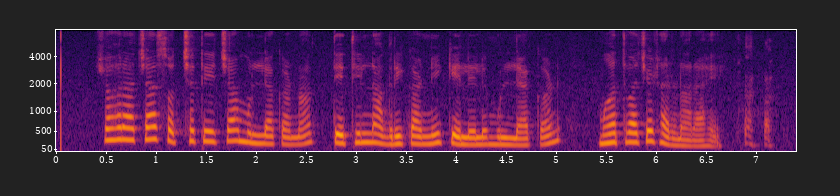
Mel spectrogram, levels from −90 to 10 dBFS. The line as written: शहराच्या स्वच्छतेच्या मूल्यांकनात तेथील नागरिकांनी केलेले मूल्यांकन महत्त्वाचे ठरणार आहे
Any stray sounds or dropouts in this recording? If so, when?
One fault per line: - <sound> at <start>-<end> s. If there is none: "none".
- laugh at 6.8-7.2 s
